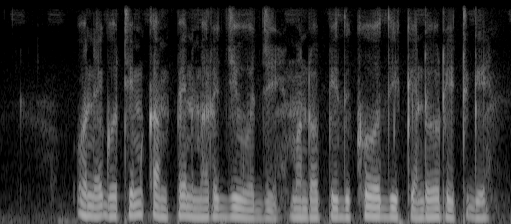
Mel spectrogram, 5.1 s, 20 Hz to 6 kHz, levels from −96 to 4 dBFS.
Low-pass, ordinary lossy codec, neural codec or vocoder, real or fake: 5.4 kHz; none; none; real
